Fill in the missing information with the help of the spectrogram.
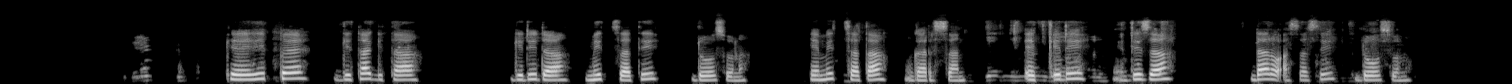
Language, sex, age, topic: Gamo, female, 18-24, government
